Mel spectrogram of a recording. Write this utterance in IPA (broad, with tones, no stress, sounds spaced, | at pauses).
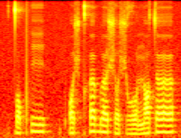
t̪ ɔ˨ pʰ i˦ | pʼ ɔ˨ ʃ kʰ œ˦ b œ˦ ʃ ɔ˨ ʃ ɣ o˨ n ɒ˦ t œ˦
